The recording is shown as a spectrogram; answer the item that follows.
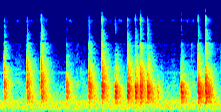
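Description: Chalk striking and scraping on a blackboard as a word is written: about a dozen sharp, irregular taps, several in a quick run in the middle.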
